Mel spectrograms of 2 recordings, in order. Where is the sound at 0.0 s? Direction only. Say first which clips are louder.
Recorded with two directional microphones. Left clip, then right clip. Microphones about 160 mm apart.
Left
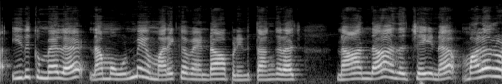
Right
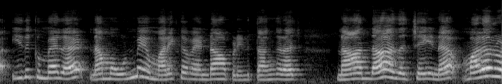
Left 8 dB; 35° left (ahead or behind).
